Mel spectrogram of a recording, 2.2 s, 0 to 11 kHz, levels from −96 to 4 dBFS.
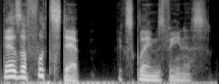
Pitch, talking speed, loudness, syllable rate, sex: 135 Hz, 135 wpm, -18 LUFS, 5.2 syllables/s, male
